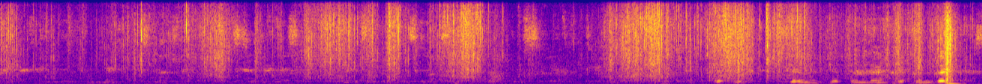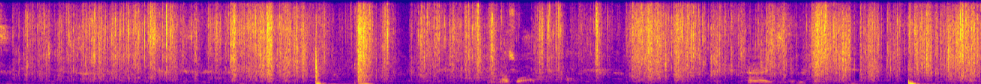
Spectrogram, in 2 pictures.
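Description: Plastic packaging crinkling and rustling as a folded basketball jersey is worked back into its bag, with a few soft thumps on the table about halfway through and near the end.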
